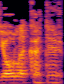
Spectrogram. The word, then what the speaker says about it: jólaköttur: correct pronunciation. It would be jólaköttur or julekat.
